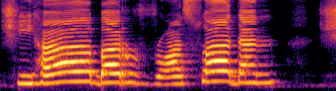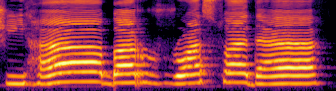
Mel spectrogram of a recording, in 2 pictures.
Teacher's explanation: صاد درمیان میں آ گیا ہے، ہیوی ہے، اور را بھی ہیوی ہے اور ساتھ میں ادغام ہے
